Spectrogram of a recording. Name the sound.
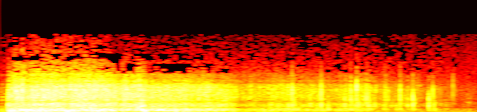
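explosion sound effect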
